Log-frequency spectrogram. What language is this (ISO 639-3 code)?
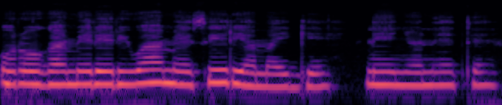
kik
